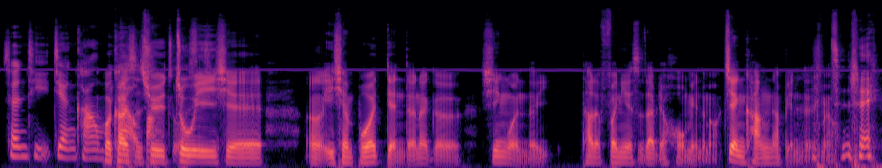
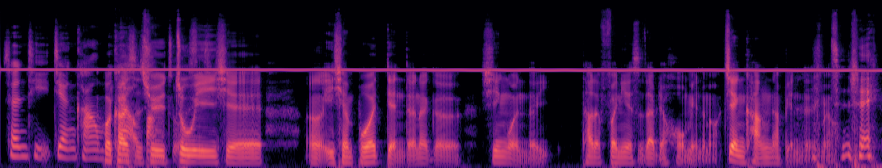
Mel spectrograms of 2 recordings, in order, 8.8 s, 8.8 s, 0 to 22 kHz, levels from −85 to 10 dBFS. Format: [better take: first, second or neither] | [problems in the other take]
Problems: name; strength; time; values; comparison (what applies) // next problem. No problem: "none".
first | high-pitched whine; loud; throughout; 4.5 kHz, 6 dB below the speech; faint in the first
